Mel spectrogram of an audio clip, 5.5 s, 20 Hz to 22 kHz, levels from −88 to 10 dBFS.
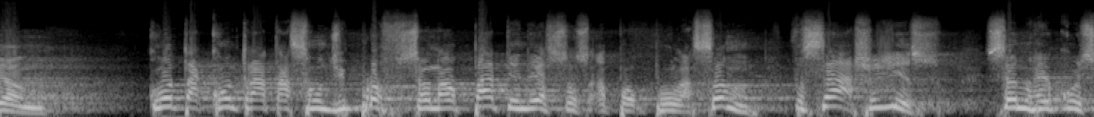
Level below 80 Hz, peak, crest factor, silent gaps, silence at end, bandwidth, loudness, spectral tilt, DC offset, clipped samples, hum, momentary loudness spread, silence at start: -48 dBFS; -12 dBFS; 10 dB; none; 0 s; 13.5 kHz; -21 LUFS; -4 dB/octave; under 0.1%; under 0.1%; none; 6 LU; 0 s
